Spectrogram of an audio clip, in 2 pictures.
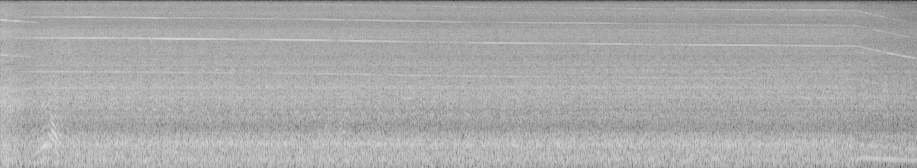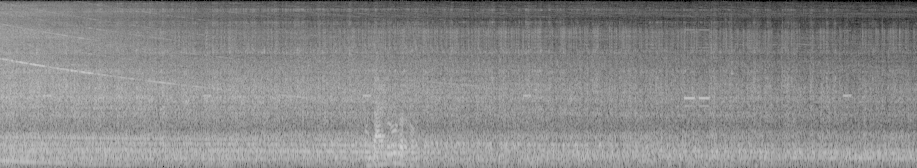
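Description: A model turbine helicopter's engine whines and then winds down, its pitch falling.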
